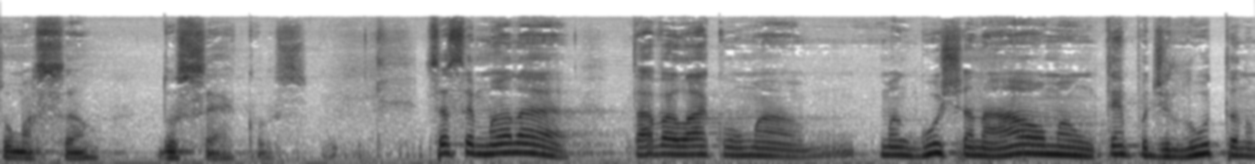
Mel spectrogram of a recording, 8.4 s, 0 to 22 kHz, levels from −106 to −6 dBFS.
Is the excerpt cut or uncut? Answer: uncut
